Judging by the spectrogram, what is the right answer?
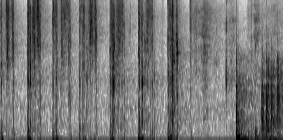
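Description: Archangel Power tarot cards by Dorian Virtue are riffled and shuffled in a rapid run of crisp, close papery slaps and flutters, with no talk over them.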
